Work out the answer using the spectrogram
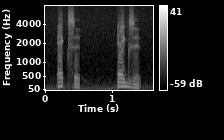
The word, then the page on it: exit: English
